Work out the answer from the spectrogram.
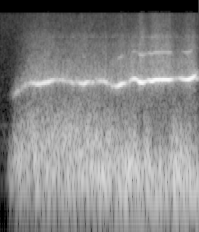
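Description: A person whistles one long, steady mid-high note that wavers slightly in pitch for about two seconds, with low rumbling noise underneath.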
